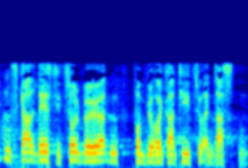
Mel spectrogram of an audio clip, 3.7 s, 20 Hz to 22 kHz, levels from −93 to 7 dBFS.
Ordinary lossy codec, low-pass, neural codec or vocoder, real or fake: none; 5.4 kHz; none; real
